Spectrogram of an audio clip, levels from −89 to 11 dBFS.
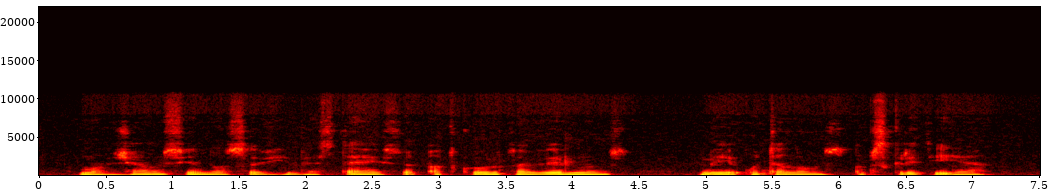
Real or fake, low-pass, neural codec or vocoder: real; 10.8 kHz; none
